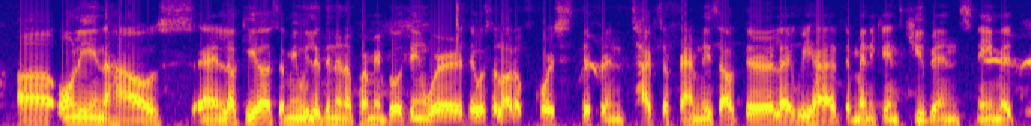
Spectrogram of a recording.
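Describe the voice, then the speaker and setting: Noticeable background noise sits under a dry, close sound with no echo. The man talks very fast at a medium pitch, in a monotone, flat intonation with very even loudness. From Miami, Florida (Guatemalan family). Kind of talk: casual chat. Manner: casual, with false starts.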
